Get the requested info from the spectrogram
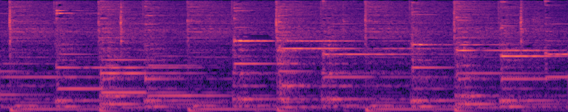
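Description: Background music: a tinkling, bell-like melody of quick short notes over a regular bass line.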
